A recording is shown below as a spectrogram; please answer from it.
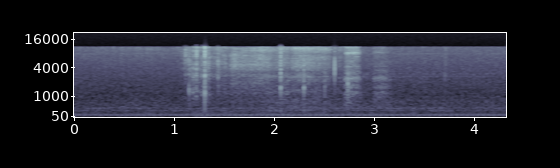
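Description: A comic book page being turned: a dry paper rustle with a few crisp crackles, starting about a second in and lasting about two seconds.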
